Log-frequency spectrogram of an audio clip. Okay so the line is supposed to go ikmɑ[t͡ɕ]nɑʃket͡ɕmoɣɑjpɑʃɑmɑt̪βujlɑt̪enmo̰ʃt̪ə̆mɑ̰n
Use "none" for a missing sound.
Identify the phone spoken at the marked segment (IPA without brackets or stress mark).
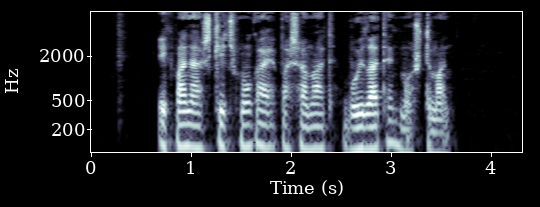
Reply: none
